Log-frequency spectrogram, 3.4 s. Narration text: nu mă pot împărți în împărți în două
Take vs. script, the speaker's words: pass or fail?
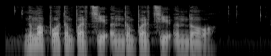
pass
